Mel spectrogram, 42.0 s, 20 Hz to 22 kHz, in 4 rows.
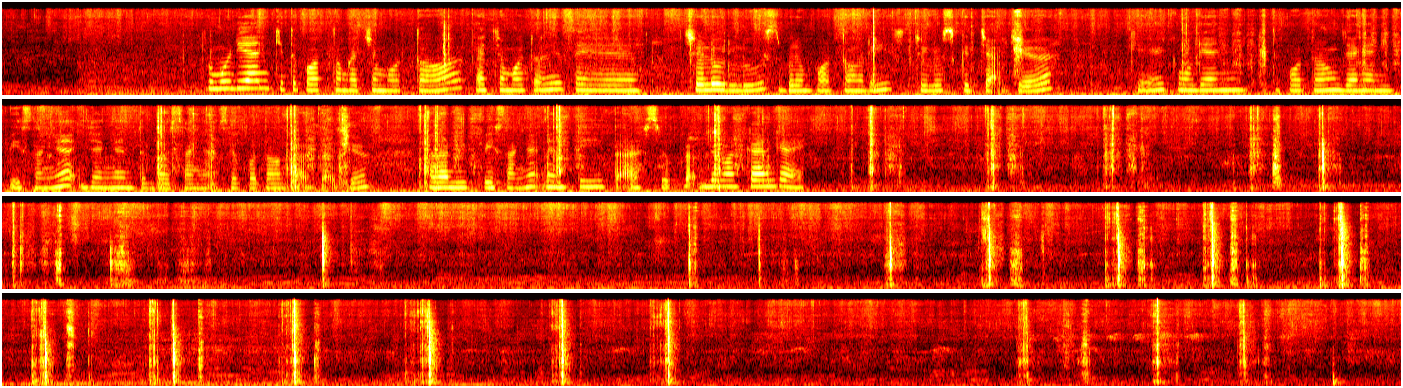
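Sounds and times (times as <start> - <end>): knife chopping on plastic board: 27.6 - 33.9, 34.5 - 34.9, 35.6 - 36.6.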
